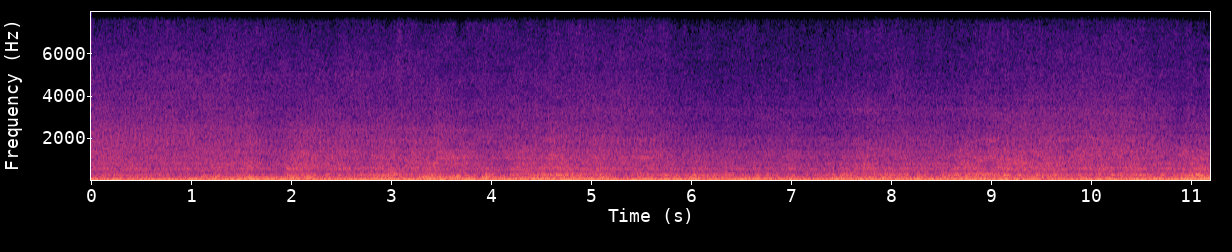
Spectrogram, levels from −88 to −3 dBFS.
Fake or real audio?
fake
